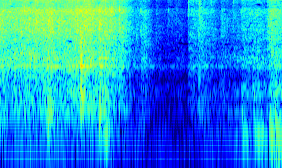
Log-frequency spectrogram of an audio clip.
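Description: Clear plastic packaging crinkling as it is handled and lifted out of a cardboard box. The rustle lasts about a second, then dies down to faint handling sounds.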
